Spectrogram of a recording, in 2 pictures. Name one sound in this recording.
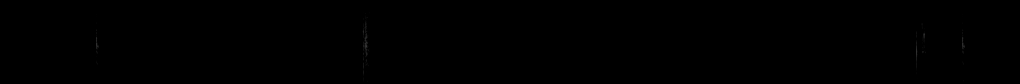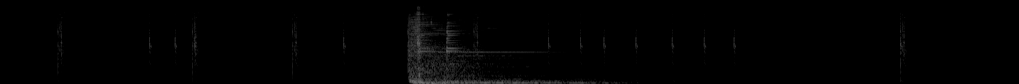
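Short soft menu clicks tick now and then.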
